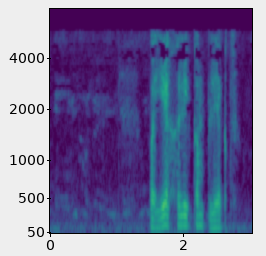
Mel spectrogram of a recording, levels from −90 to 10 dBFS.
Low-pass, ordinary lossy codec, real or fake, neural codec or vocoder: 7.2 kHz; MP3, 24 kbps; fake; vocoder, 44.1 kHz, 80 mel bands, Vocos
